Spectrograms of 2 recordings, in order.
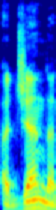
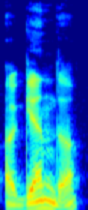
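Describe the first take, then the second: First: The middle consonant is a j sound. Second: The middle consonant is a hard g. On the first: The speaker calls it right. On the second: The speaker calls it wrong.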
